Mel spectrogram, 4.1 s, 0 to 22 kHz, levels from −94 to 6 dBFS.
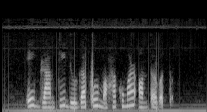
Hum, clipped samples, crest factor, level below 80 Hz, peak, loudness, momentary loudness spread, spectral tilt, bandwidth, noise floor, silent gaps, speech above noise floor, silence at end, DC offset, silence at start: none; under 0.1%; 18 dB; -42 dBFS; -4 dBFS; -22 LUFS; 8 LU; -8 dB/octave; 11 kHz; -41 dBFS; none; 20 dB; 0 s; under 0.1%; 0.25 s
